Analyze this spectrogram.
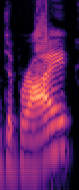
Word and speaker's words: Da Brigh: I think it was yesterday from Debry. It's spelled D- A B R I G H.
